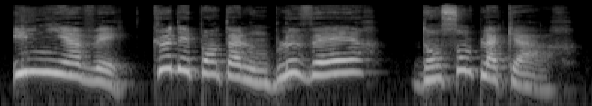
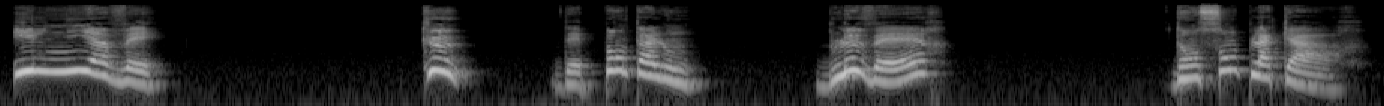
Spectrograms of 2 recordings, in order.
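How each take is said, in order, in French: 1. La phrase est prononcée à une vitesse de conversation normale. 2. La phrase est prononcée lentement et distinctement. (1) "Une fois à vitesse normale" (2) "deux fois à vitesse lente"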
